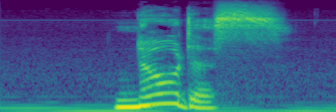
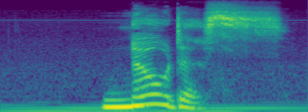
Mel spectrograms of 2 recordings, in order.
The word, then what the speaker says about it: notice: an unstressed syllable therefore the letter t is pronounced with the d sound notice this notice notice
